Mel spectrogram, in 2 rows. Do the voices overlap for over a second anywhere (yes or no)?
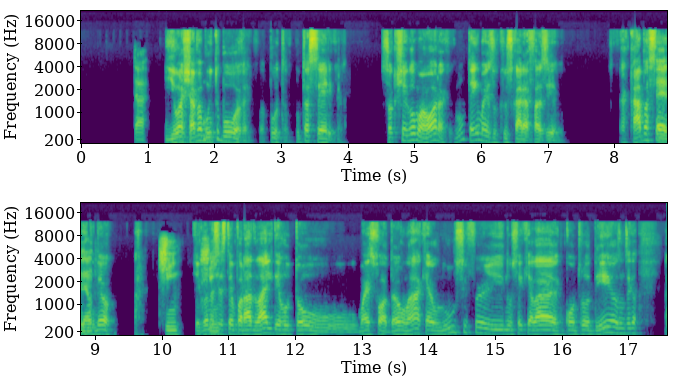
no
